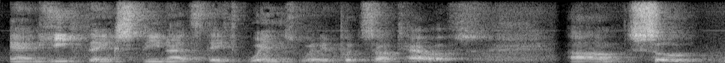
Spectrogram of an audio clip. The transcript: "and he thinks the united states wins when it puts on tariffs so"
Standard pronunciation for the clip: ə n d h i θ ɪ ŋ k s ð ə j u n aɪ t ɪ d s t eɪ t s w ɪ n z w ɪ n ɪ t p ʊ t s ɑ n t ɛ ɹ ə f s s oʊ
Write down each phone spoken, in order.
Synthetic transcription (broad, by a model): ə n i θ ɪ ŋ k s ð ə j u n aɪ t ɪ d s t eɪ t s w ɪ n z w ɪ n ɪ t p ʊ t s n t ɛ ɹ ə f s s oʊ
